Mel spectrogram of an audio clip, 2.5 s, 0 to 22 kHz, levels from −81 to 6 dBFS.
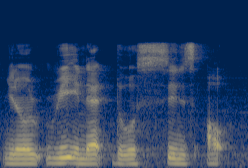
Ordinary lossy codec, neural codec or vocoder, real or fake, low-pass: none; none; real; none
